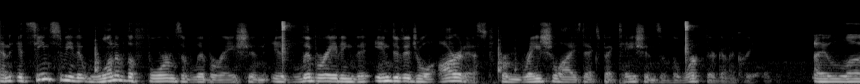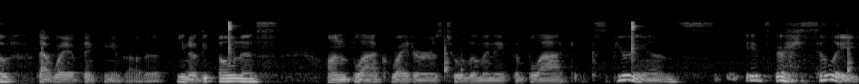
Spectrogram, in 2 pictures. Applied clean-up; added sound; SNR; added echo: none; Chink, clink; 14 dB; reverberation time 0.2 s.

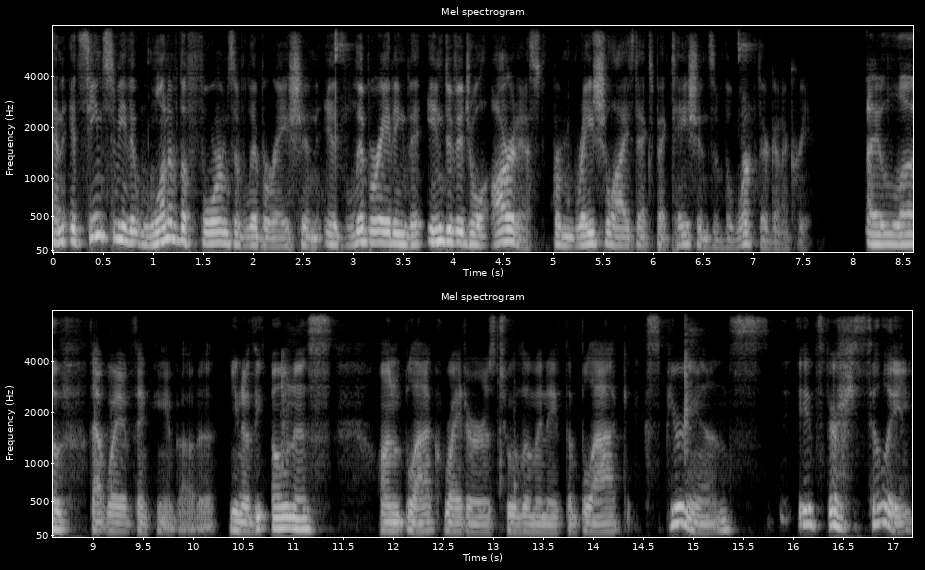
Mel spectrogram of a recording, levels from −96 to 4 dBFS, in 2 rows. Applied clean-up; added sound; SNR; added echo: neural mask model DeepFilterNet 3.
